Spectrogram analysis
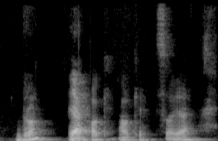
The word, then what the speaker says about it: Bron: It's how do we pronounce it? Bronnen, something like this? No. Bron.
